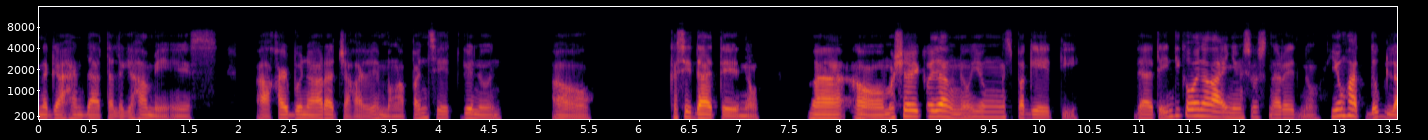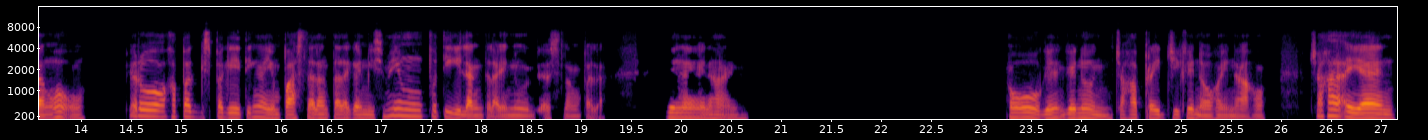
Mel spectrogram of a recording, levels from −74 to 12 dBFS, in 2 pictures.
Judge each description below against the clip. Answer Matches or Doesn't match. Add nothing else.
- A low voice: Matches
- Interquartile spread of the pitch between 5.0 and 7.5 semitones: Matches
